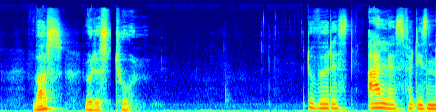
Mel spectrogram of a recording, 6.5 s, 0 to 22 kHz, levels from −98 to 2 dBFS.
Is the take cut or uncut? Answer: cut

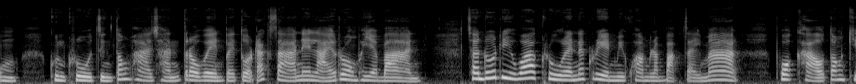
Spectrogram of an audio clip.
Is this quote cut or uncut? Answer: uncut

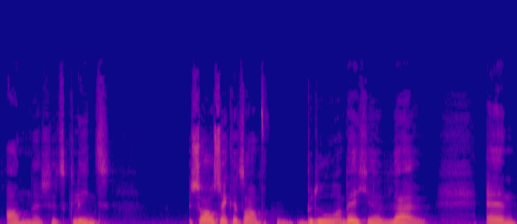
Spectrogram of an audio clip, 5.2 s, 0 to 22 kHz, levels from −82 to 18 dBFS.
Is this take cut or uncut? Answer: uncut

